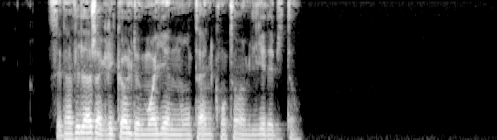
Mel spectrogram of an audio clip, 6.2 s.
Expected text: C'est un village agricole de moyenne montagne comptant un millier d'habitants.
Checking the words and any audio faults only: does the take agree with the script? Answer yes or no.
yes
